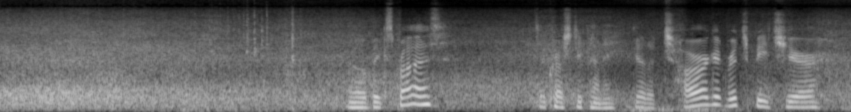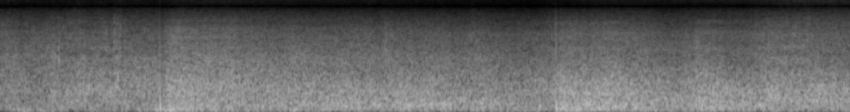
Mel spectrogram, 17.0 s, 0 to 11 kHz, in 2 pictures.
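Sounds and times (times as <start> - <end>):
ocean surf washing: 0.0 - 17.0
wind buffeting microphone: 4.6 - 17.0.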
